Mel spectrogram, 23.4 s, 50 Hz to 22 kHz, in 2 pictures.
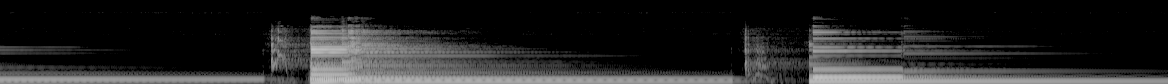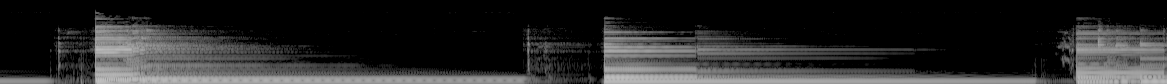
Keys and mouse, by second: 1.1 KP_5, 1.3 Return, 2.0 middle click, 6.8 4, 13.1 alt+w, 13.9 middle click, 15.2 alt+middle click.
